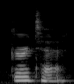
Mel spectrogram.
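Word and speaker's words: Goethe: I think his name I think his name's pronounced Gerta. Darwin, Marx, Engles, Toltoy, Dostoy, Dostoyavski, William James and Freud.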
